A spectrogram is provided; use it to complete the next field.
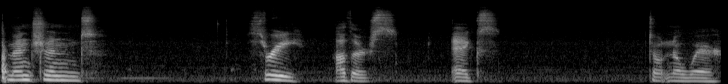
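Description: Using a put-on character voice, a woman speaks very slowly at a fairly low pitch, with long, frequent pauses. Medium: actual play. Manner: terse broken phrases.

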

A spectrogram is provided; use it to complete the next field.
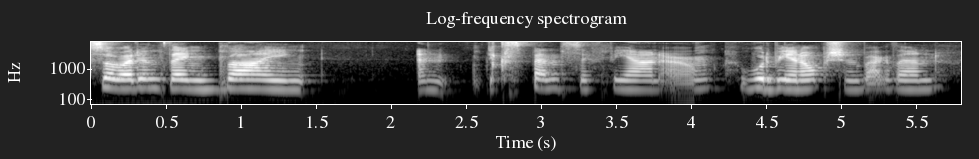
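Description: A woman talks at a fairly slow pace in a Czech accent. Her intonation is monotone and flat. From Czech Republic. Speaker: podcast co-host, learning musician. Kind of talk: casual chat. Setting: on a sofa at home.

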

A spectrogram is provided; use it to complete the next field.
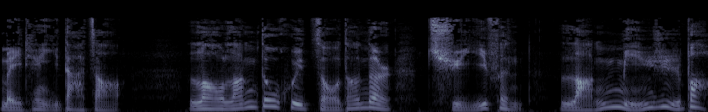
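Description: Someone reads aloud in a natural reading voice.

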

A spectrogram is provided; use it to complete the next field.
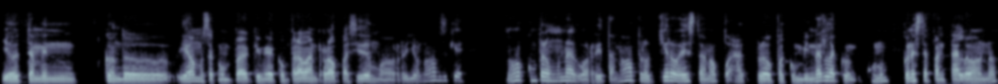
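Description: The pitch variation here is ordinary. A man delivers his words at a fairly quick pace. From Mexico. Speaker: chicano lettering artist. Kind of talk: interview. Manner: casual, slangy.

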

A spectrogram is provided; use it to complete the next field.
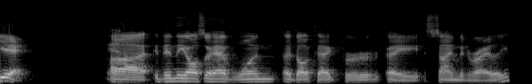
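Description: A man speaks at medium pitch with ordinary pitch variation. It is an ordinary speaking voice. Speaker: podcast co-host. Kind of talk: casual chat.

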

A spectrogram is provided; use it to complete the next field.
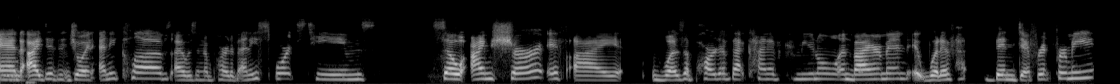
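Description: A woman speaks at a high pitch and a moderate pace. Her intonation stays fairly even. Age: 20s. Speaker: aspiring model. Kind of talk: casual interview.

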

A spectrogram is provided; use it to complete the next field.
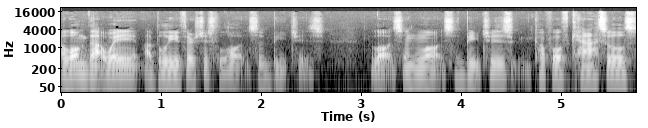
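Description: A man with a Shetland accent talks at a moderate pace and medium pitch, his tone dark and mellow and his intonation fairly even. His loudness swings widely on a very clean recording with a silent background. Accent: Scottish (Shetland). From Scotland, Shetland. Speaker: podcast host. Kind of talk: casual solo podcast monologue.

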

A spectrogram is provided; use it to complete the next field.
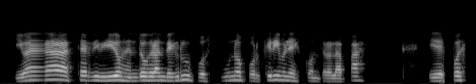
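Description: Here a man speaks at a fairly quick pace. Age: 30s. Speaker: community radio host. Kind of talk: history segment reading. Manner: sounds older than his age.

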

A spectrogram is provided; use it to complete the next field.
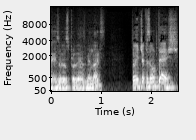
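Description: A man with a medium pitch sounds somewhat breathy. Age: 20s. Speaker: evangelist. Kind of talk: casual chat.

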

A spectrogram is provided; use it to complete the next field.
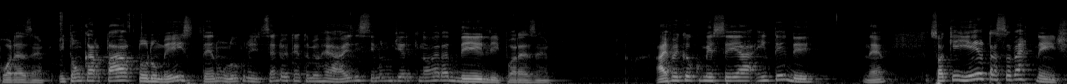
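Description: At a moderate pace, a man speaks in a high pitch with very wide pitch swings. Long, frequent pauses break up his speech. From Tocantins, Brazil. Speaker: podcast co-host. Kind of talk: casual chat. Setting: studio.

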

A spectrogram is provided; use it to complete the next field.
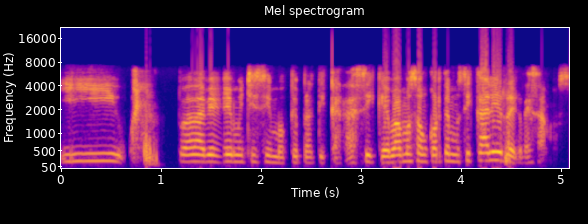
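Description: Her pitch is medium and her pace fairly quick. The recording of this woman is dry and close, with no echo. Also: ordinary pitch variation. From Mexico. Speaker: podcast host. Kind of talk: casual interview chat.

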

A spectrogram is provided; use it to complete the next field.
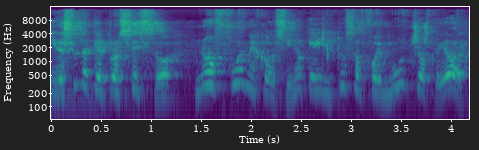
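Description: A high-pitched man at a moderate pace amid noticeable background noise. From Argentina. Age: 50s. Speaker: radio host. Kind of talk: casual chat.

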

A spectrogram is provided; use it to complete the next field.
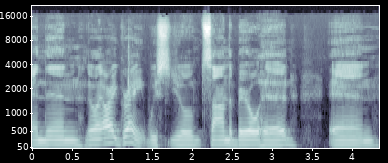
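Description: A man with a Southern US accent, a dark, mellow tone, fairly even intonation and a moderate pace, in a very clean recording with a silent background. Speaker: whiskey shop owner and whiskey educator. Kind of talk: casual interview chat.

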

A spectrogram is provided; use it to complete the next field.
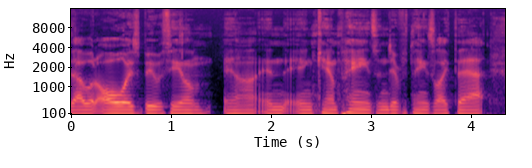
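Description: A man at medium pitch with a Mississippi accent, monotone and flat in intonation, at a fairly quick pace. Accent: Southern US (Mississippi). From US South, Mississippi. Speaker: church staff, podcast co-host. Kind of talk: casual chat.

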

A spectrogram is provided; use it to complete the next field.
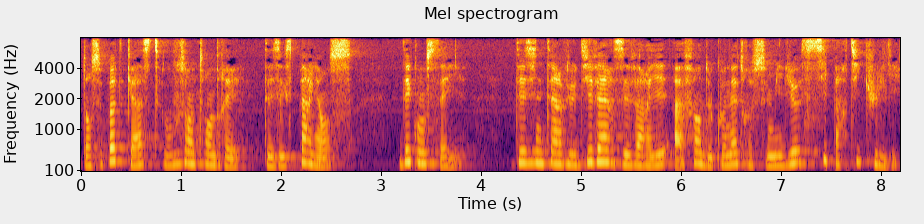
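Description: At a fairly slow pace, a woman speaks with a fairly high pitch, a somewhat breathy, dark, mellow tone, and fairly even intonation. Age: 30s. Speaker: podcast host. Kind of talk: scripted introduction. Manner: formal.

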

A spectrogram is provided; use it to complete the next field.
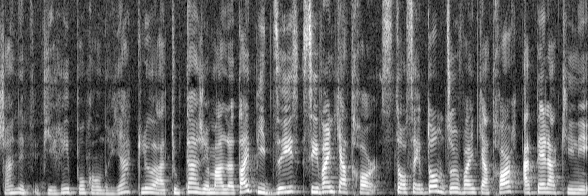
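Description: A woman with a Quebec accent talks at a very fast pace with hardly any pauses. Her loudness swings widely while her pitch varies in an ordinary way, on a very clean recording with a silent background. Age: 20s. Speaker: university student. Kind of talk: casual interview.

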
